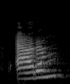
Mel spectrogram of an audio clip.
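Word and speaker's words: atom: me o'clock doctor photography let's look at one more word adam adam exactly the same pronunciation this syllable is stressed this syllable is stressed this o is reduced this a is reduced therefore they are the same sound and remember t between two vowels sounds exactly like the d adam adam let's practice a few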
